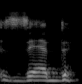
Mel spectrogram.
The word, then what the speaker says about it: Z: Because it's actually pronounced Zed up in my neck of the woods.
